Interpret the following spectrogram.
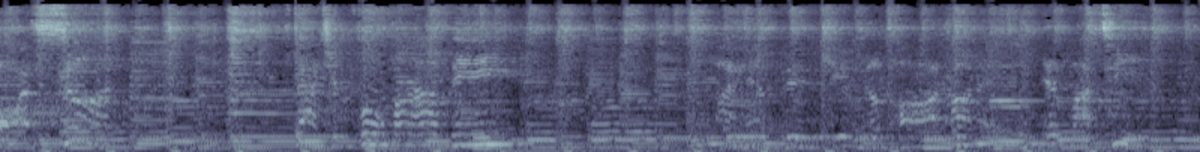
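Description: Live roots-rock band playing an upbeat instrumental passage: acoustic and electric guitars, bass and drums keeping a steady beat, with a washboard played along.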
